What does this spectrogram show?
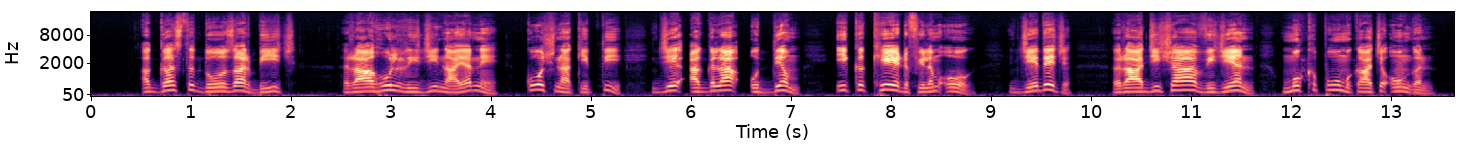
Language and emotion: Dogri, neutral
